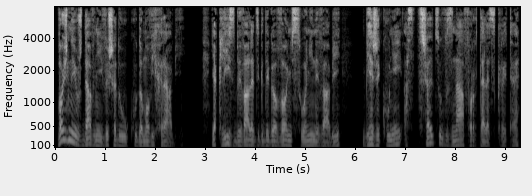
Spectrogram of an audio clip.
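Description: A man narrating epic verse for an audiobook in a measured, rhythmic delivery. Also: lowish voice, lively intonation, a bit bright, husky, no room sound, clean studio sound.

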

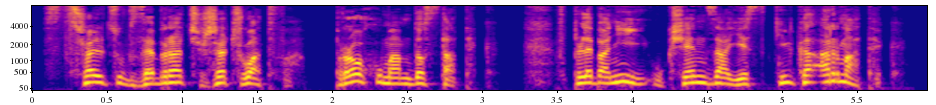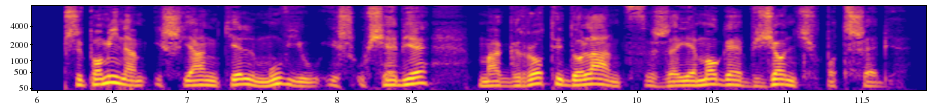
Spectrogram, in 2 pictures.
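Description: A man's voice: on the high side, lively intonation, a little slow, a bit bright, slightly rough, dry recording, studio quality, pitched above the performer's own voice, exaggerated voice. A man voicing a proud older nobleman judge in a dignified audiobook verse reading. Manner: dignified, declaiming.

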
